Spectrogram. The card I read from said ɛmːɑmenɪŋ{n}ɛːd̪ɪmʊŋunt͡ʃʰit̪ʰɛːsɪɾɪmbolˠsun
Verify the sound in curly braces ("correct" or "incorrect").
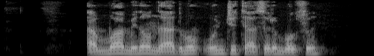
correct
